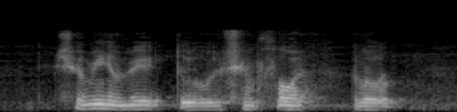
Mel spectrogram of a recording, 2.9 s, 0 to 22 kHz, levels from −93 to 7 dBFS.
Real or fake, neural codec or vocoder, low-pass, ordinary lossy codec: fake; codec, 24 kHz, 1.5 kbps, HILCodec; 7.2 kHz; none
